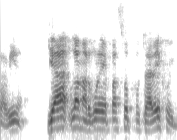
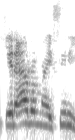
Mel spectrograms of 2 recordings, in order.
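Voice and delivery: hysterical yell; 6 semitones higher than usual. Retold or imitated. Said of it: "bien histérico".

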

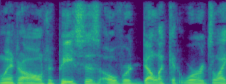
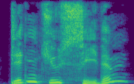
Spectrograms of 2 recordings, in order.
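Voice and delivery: high, rising owl question; a little surprised; 11 semitones higher than usual. A narrator's reading. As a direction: ask with mild surprise, high-pitched. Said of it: "a little surprised".

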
